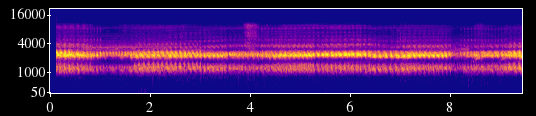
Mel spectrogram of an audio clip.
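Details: Tree frogs in a dense, unbroken chorus of overlapping croaks, forming a steady buzzing wall of sound with two strong mid-high pitch bands and a brief dip in loudness near the end; no other sounds.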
